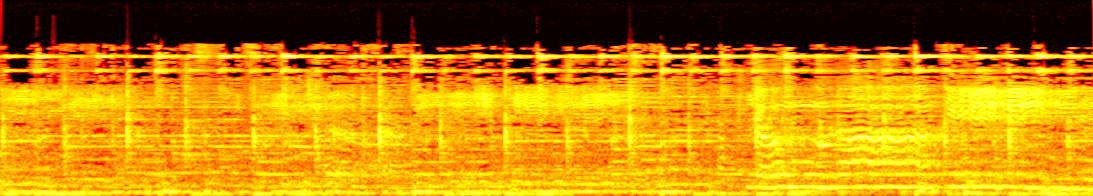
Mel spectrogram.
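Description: Indian devotional music: a voice singing a chant through a microphone over a steady beat of drums and percussion. The singing swells near the end.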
